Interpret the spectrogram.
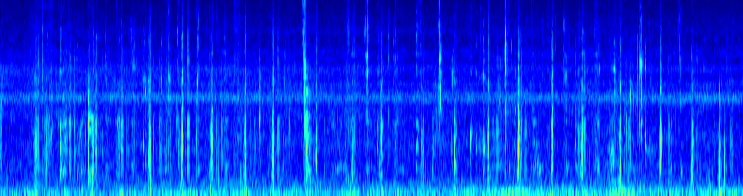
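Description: A man eating close to the microphone, chewing and lip-smacking, heard as frequent sharp, irregular clicks over a low steady rumble.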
